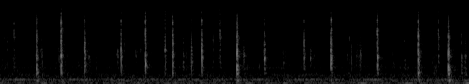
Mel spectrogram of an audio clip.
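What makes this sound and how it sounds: Fingertips tap the keys of a full-size white plastic computer keyboard resting on a wooden desk, producing 20 soft, quick, bright clicks at an unhurried typing pace. Each tap is short and crisp with almost no ring, over a faint steady low hum.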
